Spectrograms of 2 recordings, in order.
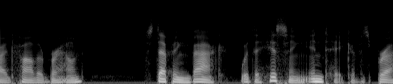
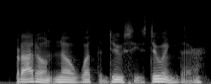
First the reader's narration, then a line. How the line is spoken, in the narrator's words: growled Harris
